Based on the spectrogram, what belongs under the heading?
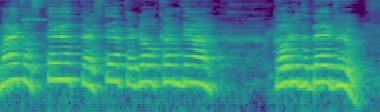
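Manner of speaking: high, insistent retold order; high-pitched imitation of a frantic warning; urgent mock calling. Retold urgent calling to child upstairs.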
